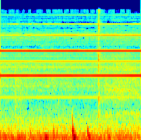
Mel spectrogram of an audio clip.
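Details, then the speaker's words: Lung Carburetor ventilator disconnection alarm: a steady, continuous high-pitched alarm tone sounding after two cycles of a disconnected tube, following a low-pressure warning. "so as soon as the tube the two cycles are done and you have disconnected tube alarm after two cycles"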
